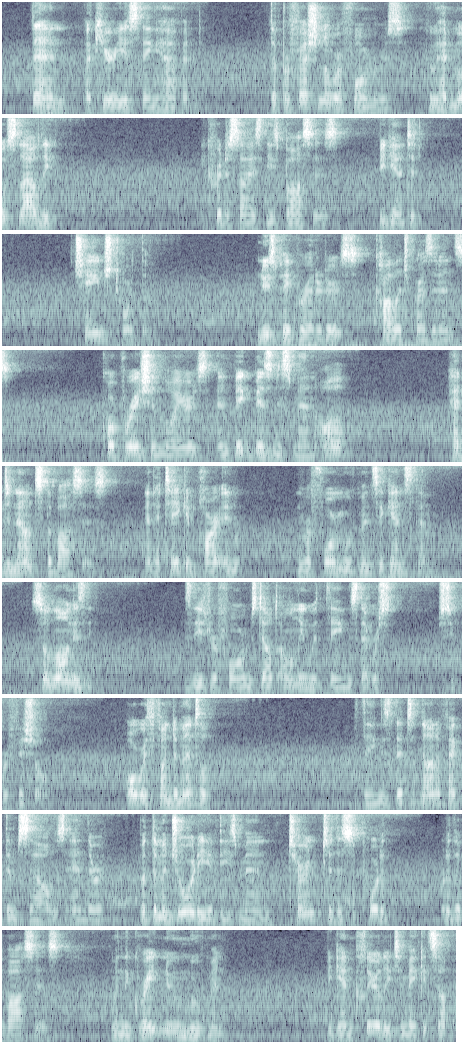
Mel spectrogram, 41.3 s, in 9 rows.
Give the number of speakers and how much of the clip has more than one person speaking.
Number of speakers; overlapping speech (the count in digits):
1, no overlap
